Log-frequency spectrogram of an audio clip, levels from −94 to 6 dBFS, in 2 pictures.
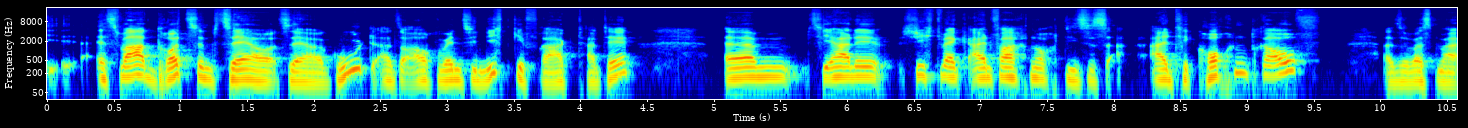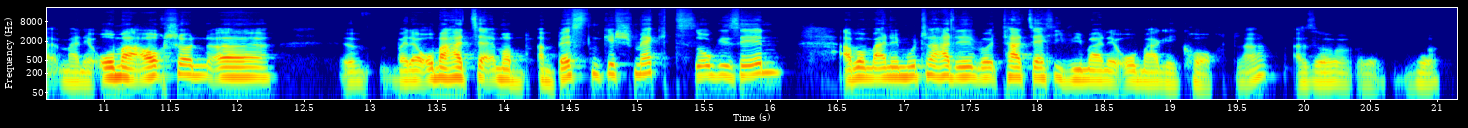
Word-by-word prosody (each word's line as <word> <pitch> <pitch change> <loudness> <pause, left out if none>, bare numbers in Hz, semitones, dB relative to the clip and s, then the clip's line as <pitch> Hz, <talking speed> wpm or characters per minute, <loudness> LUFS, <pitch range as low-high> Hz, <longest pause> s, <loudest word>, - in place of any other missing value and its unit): i 350 - -21
es - - -6
war 160 -3 +7
trotzdem 145 +1 +1
sehr, 130 -3 +2
sehr 110 -4 -2
gut, 265 - -1
also, 120 -2 -7
auch 120 0 -4
wenn 125 +1 -1
sie 125 0 -8
nicht 140 - -5
gefragt 110 -6 -6
hatte. 150 - -3 0.7
Ähm, 155 +1 +3
sie 150 - -3
hatte 160 -1 +1
schlichtweg 160 -3 -3
einfach 150 +2 +2
noch 140 -3 -5
dieses 120 -2 -10 0.3
alte 130 -1 -2
Kochen 160 +7 0
drauf, 180 +3 +1 0.5
also, 110 +1 -8
was 120 0 -3
mei 110 -2 -4
meine 110 -2 -8
Oma 150 0 +6
auch 160 +3 +6
schon, 175 -3 +1
äh 155 0 +5 0.5
äh, 110 - -7 0.2
bei 125 -2 -8
der 125 -1 +2
Oma 140 +2 +5
hat's 150 -2 +3
ja - - +2
immer 130 -4 -2
am 120 -3 -6
besten 160 - -1
geschmeckt, 190 +3 -4
so 170 +1 -3
gesehen, 175 +6 -1 0.4
aber 155 - +2
meine 145 +2 +2
Mutter 165 +2 0
hatte 155 -2 +2
über 150 -1 -1
tatsächlich 150 -3 +1
wie 130 0 -1
meine 120 -2 -2
Oma 115 -1 -3
gekocht, 100 -3 -10
ne? 130 +11 -9 0.2
Also, 110 -1 -7
äh, 95 +5 -15 0.3
so 105 +2 -9
145 Hz, 165 wpm, -24 LUFS, 120-160 Hz, 0.7 s, war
